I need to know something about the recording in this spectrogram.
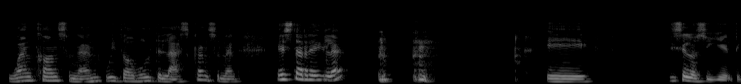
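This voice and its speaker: Slow, patient woman teaching grammar. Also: low-pitched, muffled recording. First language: Spanish. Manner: patient, drawn-out, repeats each rule in Spanish. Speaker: English teacher. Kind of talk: slow classroom-style grammar explanation.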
